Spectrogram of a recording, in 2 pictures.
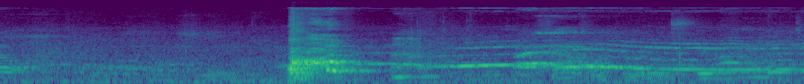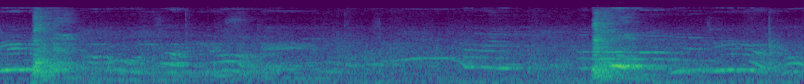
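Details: Three sharp, harsh coughs from a male koala with a cold at a Sydney wildlife park, with people talking in the background; he later recovered: cough from an upper respiratory infection.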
